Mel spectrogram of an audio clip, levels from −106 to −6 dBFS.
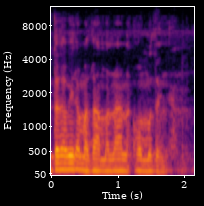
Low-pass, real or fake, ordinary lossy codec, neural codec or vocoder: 10.8 kHz; fake; Opus, 32 kbps; vocoder, 44.1 kHz, 128 mel bands every 512 samples, BigVGAN v2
